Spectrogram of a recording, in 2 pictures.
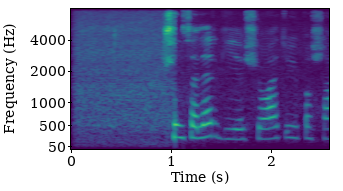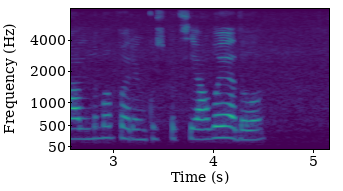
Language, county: Lithuanian, Vilnius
